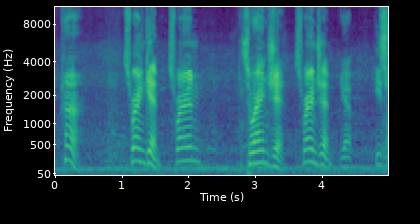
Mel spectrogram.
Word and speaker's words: Swearingen: It looked like Swearingen. Huh? Swearingen. Swearingen. Swearingen. Yep. He's Like the swearing drink. at his gin.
